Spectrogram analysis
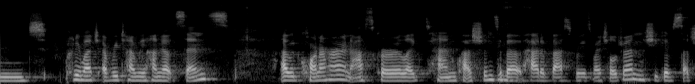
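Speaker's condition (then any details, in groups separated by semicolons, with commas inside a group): No condition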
